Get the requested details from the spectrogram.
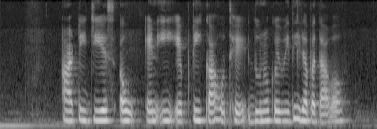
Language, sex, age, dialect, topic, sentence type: Chhattisgarhi, female, 18-24, Central, banking, question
